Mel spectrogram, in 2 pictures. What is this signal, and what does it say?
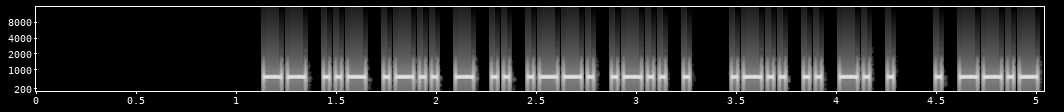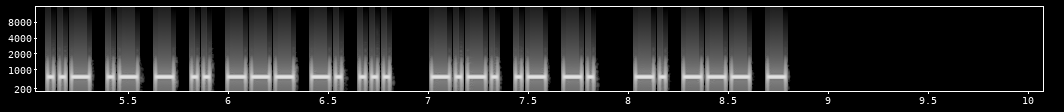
Morse code, heard as a keyed tone, about 40 wpm, 700 Hz. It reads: MULTIPLE LINE EQUATIONS CAN NOT
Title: Sets of 5 Words 40wpm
